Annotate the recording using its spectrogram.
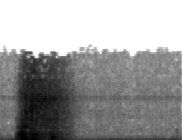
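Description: An elderly man blows his nose loudly into a tissue.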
